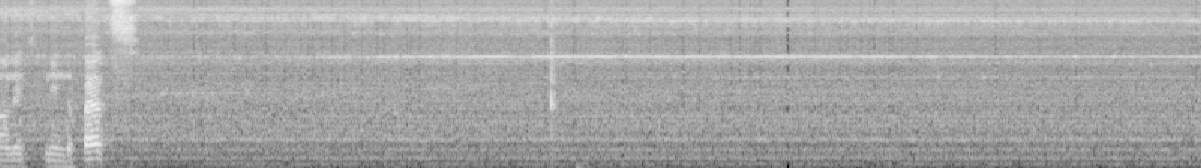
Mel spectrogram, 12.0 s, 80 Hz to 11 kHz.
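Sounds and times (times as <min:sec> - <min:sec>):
electric blower fan whirring: 0:00.0 - 0:08.0.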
